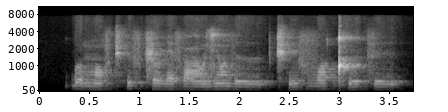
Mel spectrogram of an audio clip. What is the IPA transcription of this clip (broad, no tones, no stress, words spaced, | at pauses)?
ɓomɔ̃f t͡ʃʼɨfʈ͡ʂolɛfʕɔ̃ ʑɔ̃zɯ | t͡ʃʼɨf vɔǃʼɯ t͡sɨ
